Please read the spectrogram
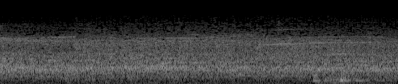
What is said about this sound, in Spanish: La afición está entusiasmada, como grita, como enaltece. Es, es increíble, qué pena que haya hecho un día tan malo, porque esto con muchísima más gente habría sido aún más increíble.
